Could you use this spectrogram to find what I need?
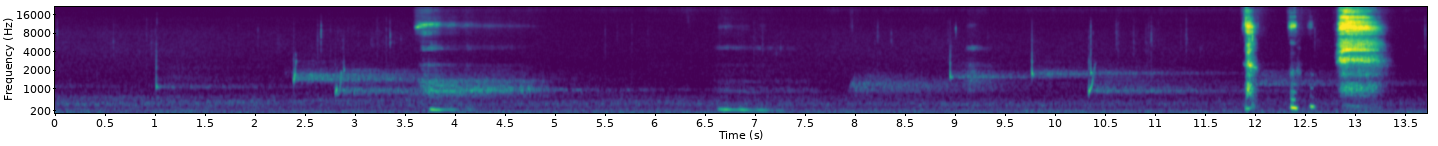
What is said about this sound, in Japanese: またあくびが出たな。目もうるうるして溶けそうだ。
